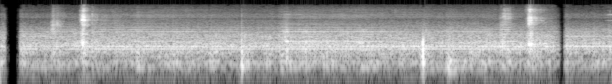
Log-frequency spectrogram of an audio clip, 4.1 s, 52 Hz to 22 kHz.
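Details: NS-O6 fractional CO2 laser machine demonstrated with the CO2 handpiece in super pulse mode: faint, irregular sharp ticks over a steady machine hum in a quiet room as the fractional laser fires pulses.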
